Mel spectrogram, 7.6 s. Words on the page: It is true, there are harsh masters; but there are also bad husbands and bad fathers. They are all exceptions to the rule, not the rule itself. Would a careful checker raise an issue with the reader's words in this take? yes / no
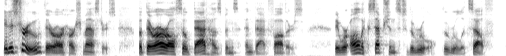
yes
